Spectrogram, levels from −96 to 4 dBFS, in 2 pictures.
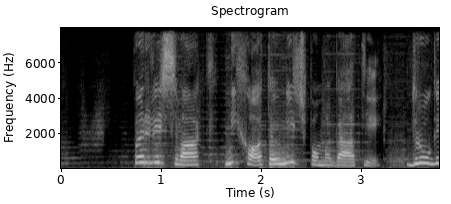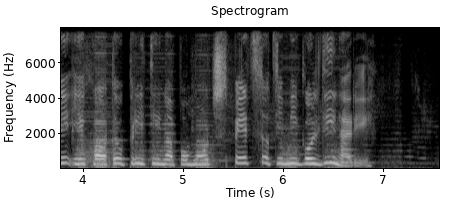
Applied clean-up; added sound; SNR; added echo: neural separator model SepFormer DNS4.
